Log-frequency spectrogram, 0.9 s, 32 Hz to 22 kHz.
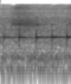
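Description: A footed ceramic flower pot is tapped four times to show it is not cracked, each tap giving a clear, bright ringing ping near 1.2 kHz that fades quickly. The clean ring indicates the pot is sound, with no cracks.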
